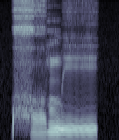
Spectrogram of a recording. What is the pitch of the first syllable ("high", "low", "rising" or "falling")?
high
